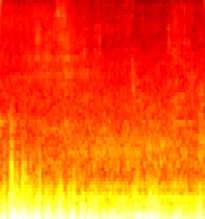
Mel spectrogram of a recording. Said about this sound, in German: Ich hoffe, dass, der, der Windgeräusch, dass die Windgeräusche nicht so krass sind. Sonst hört man nämlich nichts mehr hinterher.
